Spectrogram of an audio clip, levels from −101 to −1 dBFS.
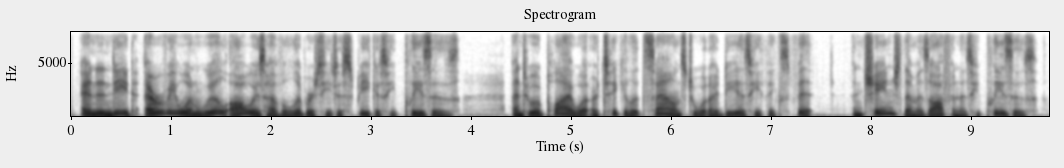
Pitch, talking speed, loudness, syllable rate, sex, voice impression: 205 Hz, 210 wpm, -18 LUFS, 5.9 syllables/s, female, feminine, adult-like, slightly clear, slightly fluent, sincere, slightly calm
